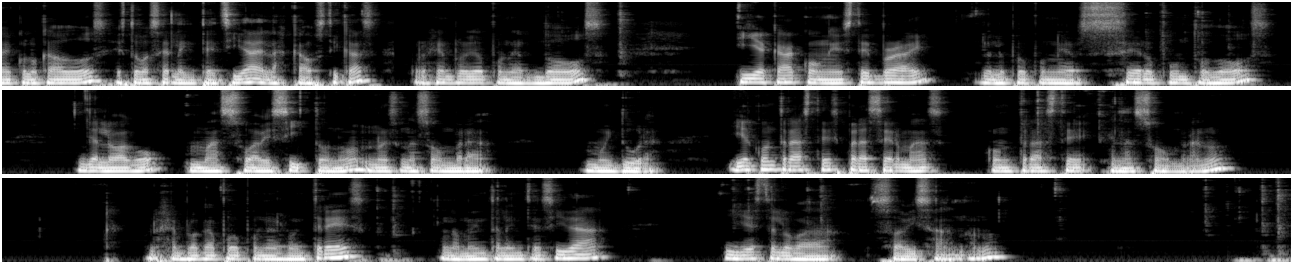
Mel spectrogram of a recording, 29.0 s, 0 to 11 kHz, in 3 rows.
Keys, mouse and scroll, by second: 2.2 click, 3.8-4.5 typing, 7.1 click, 8.0-9.3 typing, 16.1 click, 17.0-18.0 typing, 20.8 click, 21.5-22.3 typing, 23.9 click, 24.5-25.6 typing, 27.1 click, 28.0-29.0 typing.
